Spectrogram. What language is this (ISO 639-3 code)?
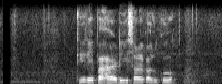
nep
